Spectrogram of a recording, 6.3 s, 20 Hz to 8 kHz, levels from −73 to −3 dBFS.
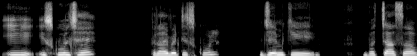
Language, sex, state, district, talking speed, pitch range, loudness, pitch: Maithili, female, Bihar, Samastipur, 105 wpm, 235-265 Hz, -15 LUFS, 245 Hz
